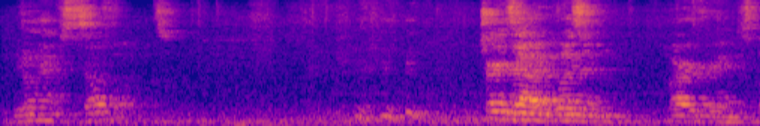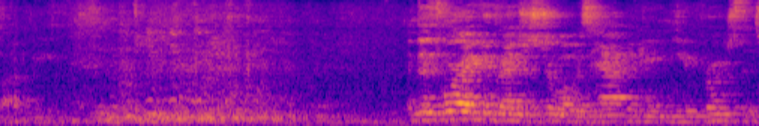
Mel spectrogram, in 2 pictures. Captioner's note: laughter; audience laughs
